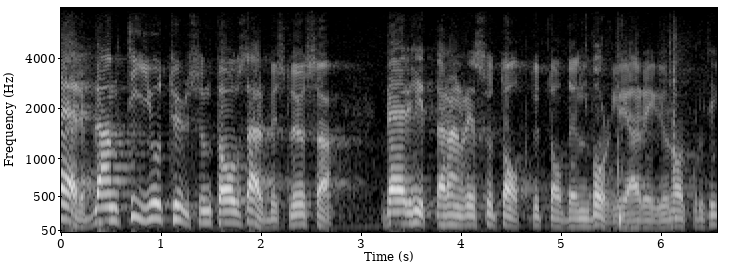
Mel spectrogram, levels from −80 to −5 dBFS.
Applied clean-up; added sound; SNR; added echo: none; none; none; none.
